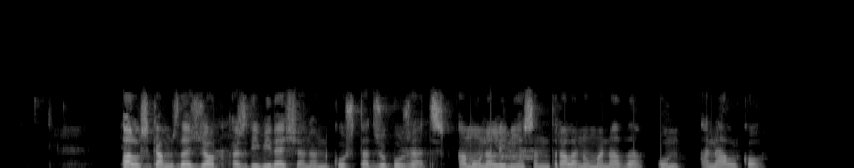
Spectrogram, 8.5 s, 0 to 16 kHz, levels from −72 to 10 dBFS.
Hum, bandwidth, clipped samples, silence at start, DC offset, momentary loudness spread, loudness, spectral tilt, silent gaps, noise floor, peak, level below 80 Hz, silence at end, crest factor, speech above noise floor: none; 8 kHz; under 0.1%; 1.2 s; under 0.1%; 9 LU; -28 LUFS; -4 dB/octave; 6.52-6.57 s, 6.93-6.99 s; -56 dBFS; -6 dBFS; -60 dBFS; 0.9 s; 22 dB; 28 dB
